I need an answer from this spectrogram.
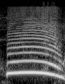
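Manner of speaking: high, loud "woo"; celebratory whoop. Real, not acted. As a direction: whoop it out in triumph. Cheering the touchdown.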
